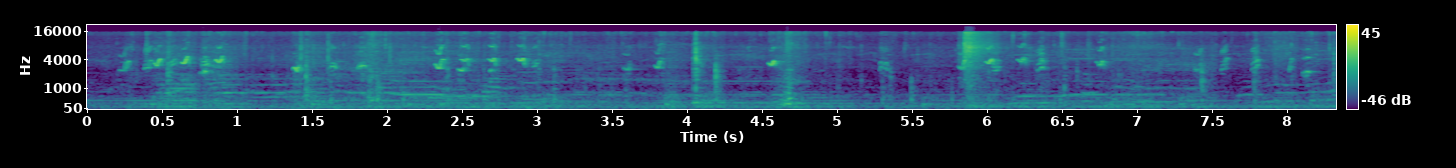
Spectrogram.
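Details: Chickens sounding off: frequent short high peeps in irregular clusters, with loud sharp clicks and a low rumbling background throughout.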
